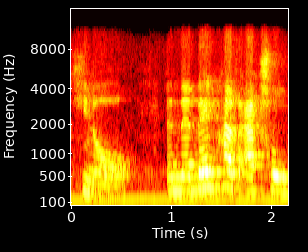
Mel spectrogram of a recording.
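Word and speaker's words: 昨日: We haven't learned yesterday yet, but it's pronounced kino.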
